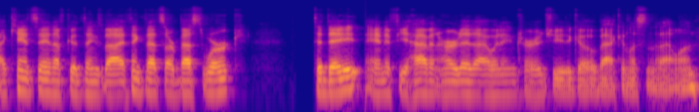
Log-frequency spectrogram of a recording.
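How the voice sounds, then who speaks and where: Very fast speech from a man with a fairly low pitch and vocal fry. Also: fairly even intonation. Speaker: podcast host. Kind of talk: casual chat.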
